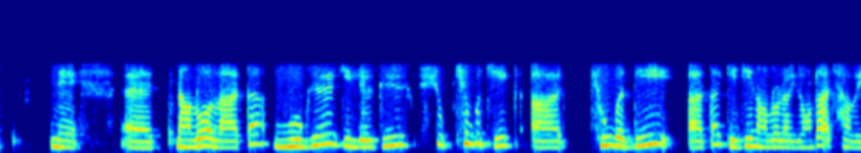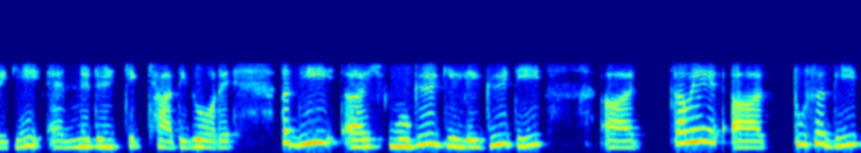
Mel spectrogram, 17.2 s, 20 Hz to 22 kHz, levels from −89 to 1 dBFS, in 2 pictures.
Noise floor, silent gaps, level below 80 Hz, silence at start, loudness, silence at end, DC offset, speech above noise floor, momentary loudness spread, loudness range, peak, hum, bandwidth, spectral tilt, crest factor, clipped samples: -62 dBFS; none; -76 dBFS; 0.5 s; -31 LUFS; 0 s; under 0.1%; 31 dB; 11 LU; 4 LU; -10 dBFS; none; 4.2 kHz; -10 dB/octave; 20 dB; under 0.1%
